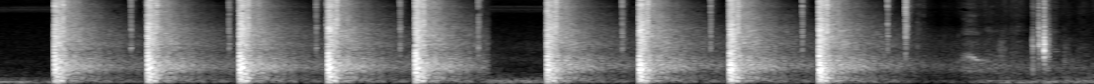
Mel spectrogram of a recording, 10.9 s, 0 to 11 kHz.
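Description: AK47 rifle fired in a steady series of about nine loud, sharp gunshots roughly a second apart, each with a short decaying echo outdoors, followed by a couple of fainter shots, no talking.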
